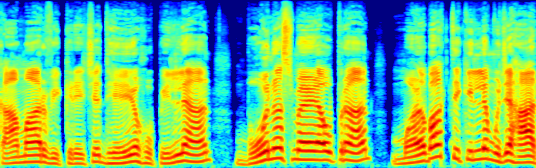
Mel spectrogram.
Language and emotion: Goan Konkani, happy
